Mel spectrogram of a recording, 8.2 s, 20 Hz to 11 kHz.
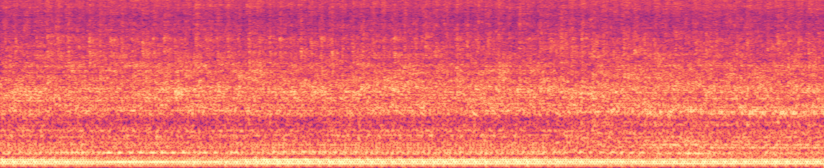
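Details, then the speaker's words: Turbo Nissan D21 Hardbody started after repair work, with a manifold not yet fully fastened and expected to leak. Smooth, even idle with a steady low rumble and no knocks, misses or rattles; healthy. "Woohoo! I think it sounds good."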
